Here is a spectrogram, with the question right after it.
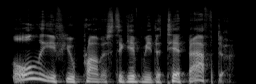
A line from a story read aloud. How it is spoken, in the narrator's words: the bunny responded with an aqua chuckle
